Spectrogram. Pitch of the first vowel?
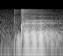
low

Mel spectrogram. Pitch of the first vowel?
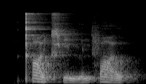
falling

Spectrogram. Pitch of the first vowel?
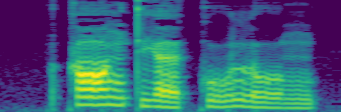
high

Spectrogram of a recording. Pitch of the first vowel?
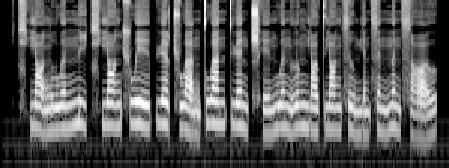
low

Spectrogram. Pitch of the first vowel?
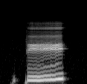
rising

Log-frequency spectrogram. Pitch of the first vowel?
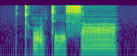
falling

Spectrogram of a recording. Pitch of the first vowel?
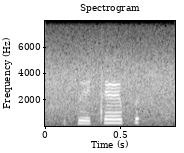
low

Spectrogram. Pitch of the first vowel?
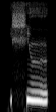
low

